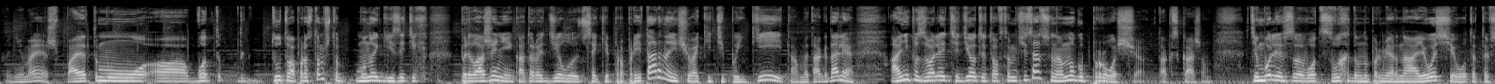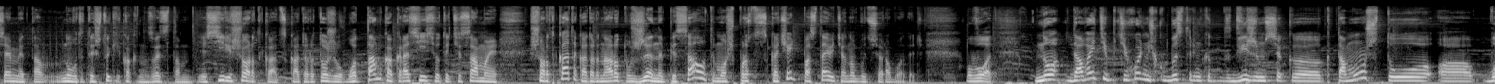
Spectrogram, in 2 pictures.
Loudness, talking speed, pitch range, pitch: -16 LUFS, 185 wpm, 130-175 Hz, 150 Hz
